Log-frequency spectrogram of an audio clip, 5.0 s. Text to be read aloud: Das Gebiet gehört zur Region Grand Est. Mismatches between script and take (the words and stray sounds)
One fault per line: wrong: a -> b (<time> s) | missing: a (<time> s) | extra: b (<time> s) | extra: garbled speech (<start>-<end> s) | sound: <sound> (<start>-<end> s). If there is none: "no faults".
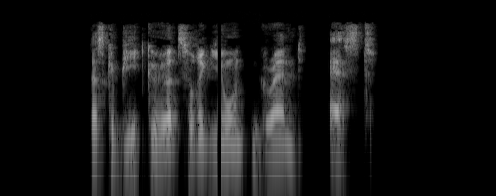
sound: dropout (2.2-2.2 s)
